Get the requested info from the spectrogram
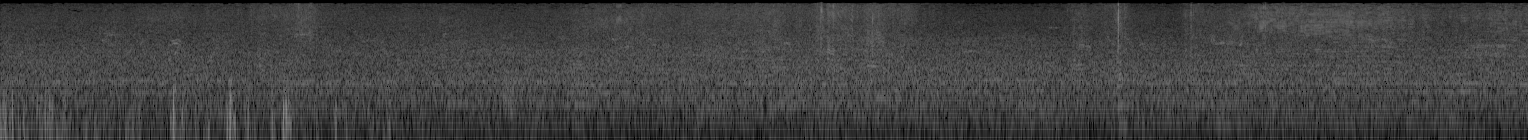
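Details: Honey bees humming in a top-bar hive: a thick, constant drone, with a cluster of light clicks or taps in the first two seconds and the hum steady afterward.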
